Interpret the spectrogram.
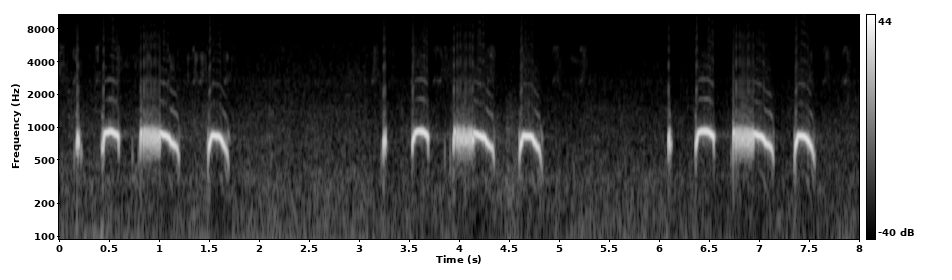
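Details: Spotted dove singing during morning voice training in Vietnam. It gives three repeated phrases of four coos: short clipped notes, a longer buzzy coo, and a final arched note. The phrases come roughly every three seconds.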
